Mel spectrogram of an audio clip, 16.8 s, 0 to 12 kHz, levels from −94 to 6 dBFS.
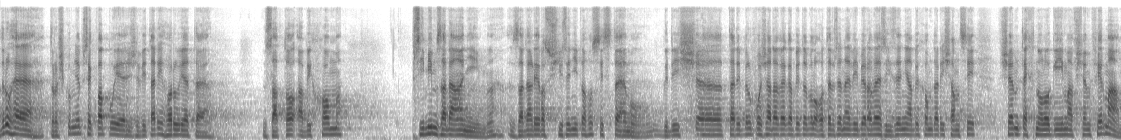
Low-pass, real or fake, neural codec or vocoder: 9.9 kHz; fake; vocoder, 22.05 kHz, 80 mel bands, WaveNeXt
